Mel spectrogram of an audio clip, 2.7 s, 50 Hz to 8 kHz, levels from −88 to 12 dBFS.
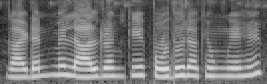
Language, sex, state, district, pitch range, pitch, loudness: Hindi, female, Madhya Pradesh, Bhopal, 245-270 Hz, 255 Hz, -9 LUFS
